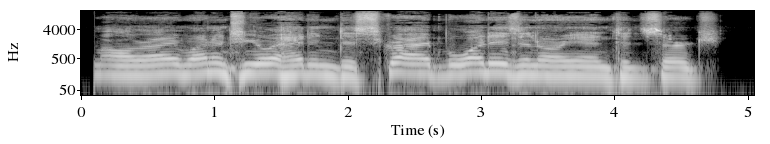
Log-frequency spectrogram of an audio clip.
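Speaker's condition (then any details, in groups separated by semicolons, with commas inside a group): Parkinson's disease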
